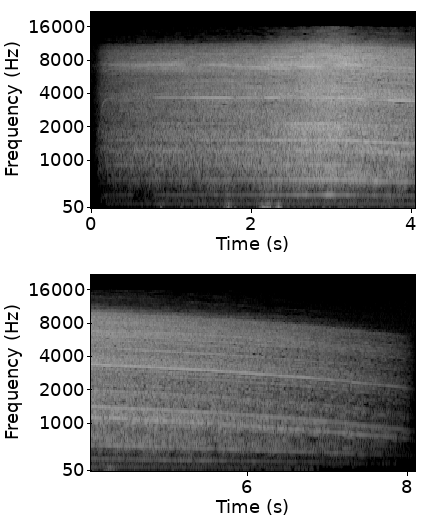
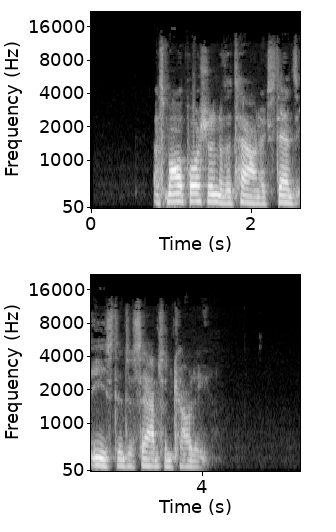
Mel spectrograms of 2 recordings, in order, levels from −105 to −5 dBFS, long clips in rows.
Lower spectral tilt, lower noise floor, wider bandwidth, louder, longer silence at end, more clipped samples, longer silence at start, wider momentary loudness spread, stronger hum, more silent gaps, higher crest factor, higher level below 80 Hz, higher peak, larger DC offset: second, 4.5 dB/octave vs -7 dB/octave; second, -64 dBFS vs -80 dBFS; first, 16 kHz vs 12 kHz; second, -30 LUFS vs -17 LUFS; second, 0.55 s vs 1.2 s; neither; second, 0.2 s vs 0.8 s; first, 20 LU vs 13 LU; neither; neither; about the same, 20 dB vs 18 dB; second, -78 dBFS vs -58 dBFS; second, -14 dBFS vs 0 dBFS; neither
